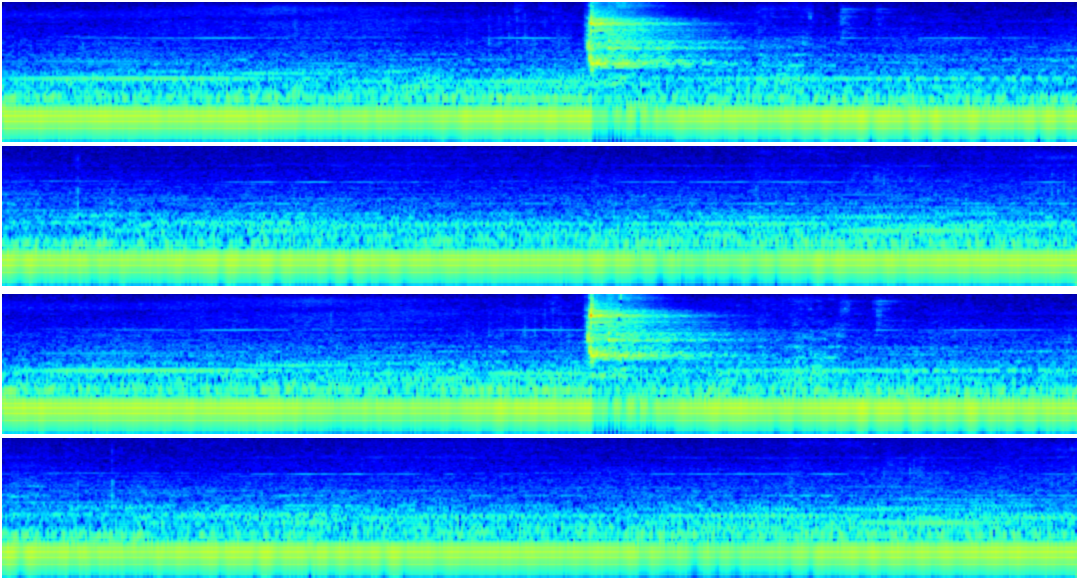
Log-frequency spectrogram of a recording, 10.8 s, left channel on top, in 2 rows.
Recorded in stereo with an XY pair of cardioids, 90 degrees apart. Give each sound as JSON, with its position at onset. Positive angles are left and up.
{"t": 2.9, "sound": "a splash", "azimuth_deg": -35, "distance_m": 0.6}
